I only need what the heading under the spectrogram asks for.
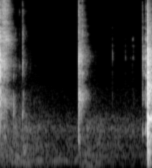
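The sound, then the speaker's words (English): A beer being cracked open: a few short, sharp clicks spaced apart, then a louder snap with a brief fizzing hiss at the end. No one speaks. “But regardless of that, let's crack this open.”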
